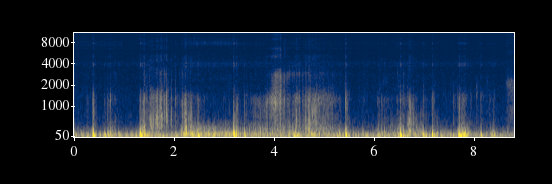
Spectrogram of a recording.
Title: Stomach growling woke me up 😵‍💫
